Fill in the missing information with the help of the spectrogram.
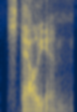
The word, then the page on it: stallion: American English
